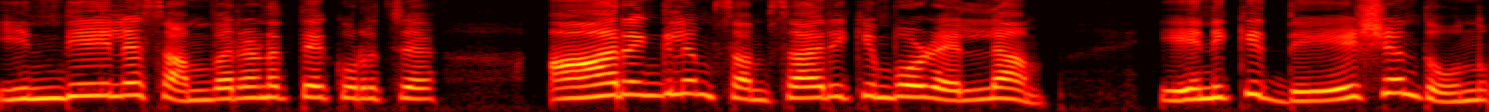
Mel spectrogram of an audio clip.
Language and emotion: Malayalam, angry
